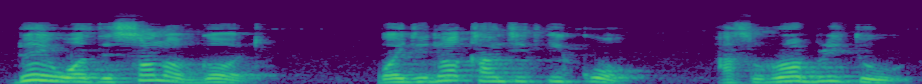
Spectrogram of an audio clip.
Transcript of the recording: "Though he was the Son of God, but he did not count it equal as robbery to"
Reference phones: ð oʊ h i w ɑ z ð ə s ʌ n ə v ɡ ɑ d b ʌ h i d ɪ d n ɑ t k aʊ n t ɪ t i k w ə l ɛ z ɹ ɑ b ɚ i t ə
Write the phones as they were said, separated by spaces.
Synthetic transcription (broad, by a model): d oʊ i w ɑ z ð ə s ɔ n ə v ɡ ɑ d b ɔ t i d ɪ d n ɑ t k aʊ n t ɪ t i k w ə l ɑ s ɹ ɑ b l i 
